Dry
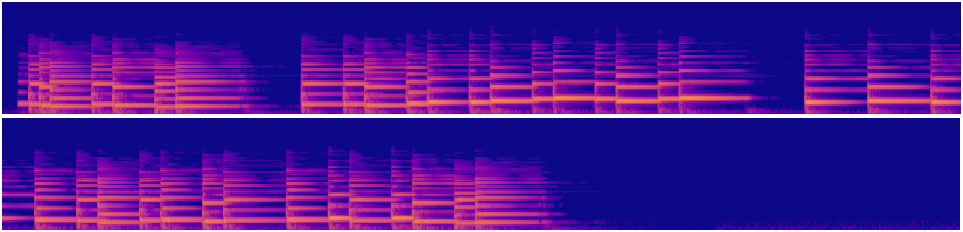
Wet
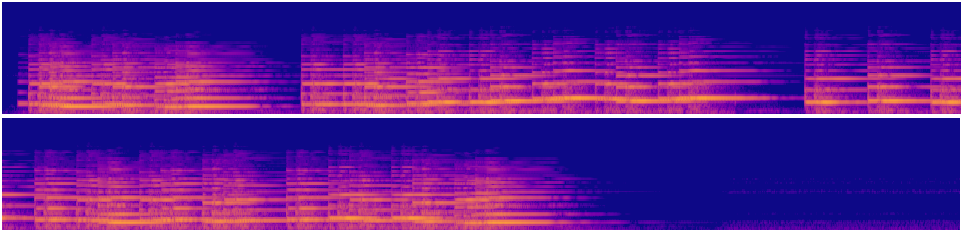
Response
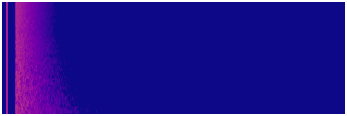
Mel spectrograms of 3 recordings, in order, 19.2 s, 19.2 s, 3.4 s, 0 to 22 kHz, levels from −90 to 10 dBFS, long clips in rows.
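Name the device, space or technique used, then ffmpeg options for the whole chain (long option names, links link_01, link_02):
bathroom: -filter_complex "[1:a]atrim=start_sample=2205[link_01];[0:a][link_01]afir=irnorm=-1:irlink=0,asettb=1/sr,asplit=3[link_02][link_03][link_04];[link_02]atrim=end=7.334[link_05];[link_03]atrim=start=7.33:end=8.1,asetpts=PTS-STARTPTS,afade=type=in:duration=0.004:curve=qsin,afade=type=out:start_time=0.766:duration=0.004:curve=qsin,highpass=frequency=230:poles=1[link_06];[link_04]atrim=start=8.096[link_07];[link_05][link_06]acrossfade=duration=0.004:curve1=hsin:curve2=qsin[link_08];[link_08][link_07]acrossfade=duration=0.004:curve1=qsin:curve2=hsin,volume=1.5dB"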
